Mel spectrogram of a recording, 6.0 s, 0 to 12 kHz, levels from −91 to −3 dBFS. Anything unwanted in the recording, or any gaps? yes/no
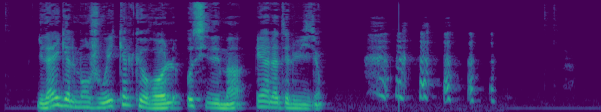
yes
